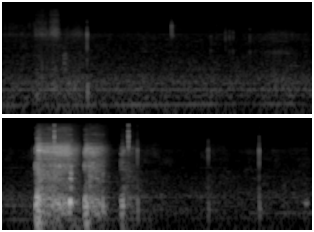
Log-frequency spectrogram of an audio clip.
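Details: Several harsh coughs from a gamer who says he is sick, recorded during a laggy Minecraft Pocket Edition survival game, then quiet room noise with faint clicking.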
